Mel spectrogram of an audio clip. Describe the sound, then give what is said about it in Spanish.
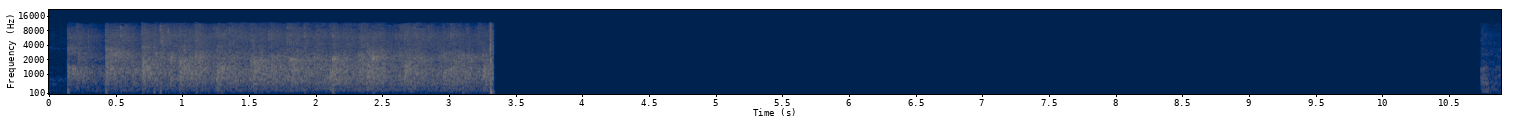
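A church audience bursts into dense, sustained applause for God for about three seconds, loud, then cuts off abruptly into silence, with a brief burst of noise returning at the very end. “Muy bien, ¿le da un aplauso a Dios?”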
